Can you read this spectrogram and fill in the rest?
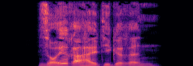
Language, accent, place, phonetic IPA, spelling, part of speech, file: German, Germany, Berlin, [ˈzɔɪ̯ʁəˌhaltɪɡəʁən], säurehaltigeren, adjective, De-säurehaltigeren.ogg
- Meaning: inflection of säurehaltig: 1. strong genitive masculine/neuter singular comparative degree 2. weak/mixed genitive/dative all-gender singular comparative degree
